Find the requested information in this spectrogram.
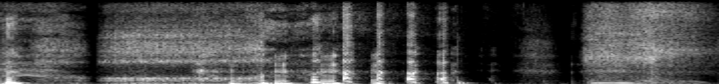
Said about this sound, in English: And I should stop breathing in the mic.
